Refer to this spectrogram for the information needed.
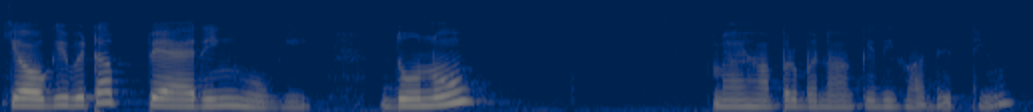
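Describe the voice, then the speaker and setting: Speaking at a normal speed in a gravelly, mid-range voice, a young woman teaches biology while sketching, mixing English into her Hindi. She asks her students things and supplies the answers herself, addressing them as "beta." The recording sounds dull.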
